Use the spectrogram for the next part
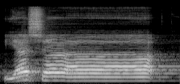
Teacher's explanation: ہیں، اس کو ادغام ناقص کہتے ہیں، میں اس طرح، یشاء، یہاں پر حرف مد کے بعد حمزہ اسی کلمہ میں ہے تو مد متصل ہوگا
